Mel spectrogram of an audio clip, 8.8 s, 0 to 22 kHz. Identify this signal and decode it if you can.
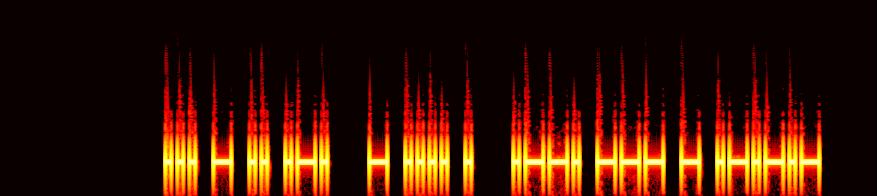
Morse code, heard as a keyed tone, about 20 wpm, 700 Hz. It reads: STIR THE POT.
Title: Easy Sentences with Hints - 20wpm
